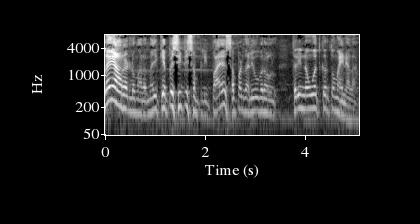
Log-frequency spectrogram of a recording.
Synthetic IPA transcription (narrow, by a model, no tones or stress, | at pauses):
ləjaɾəɽlomaɾat̪mad͡ʑikepesiʈiːsəmpliːpajə̃səpəʈd͡zʱaliobəɾaʋɾu | t̪əɾinəʋʋət̪kəɾt̪omaɦinja̰la̰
